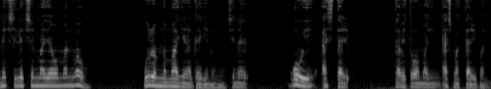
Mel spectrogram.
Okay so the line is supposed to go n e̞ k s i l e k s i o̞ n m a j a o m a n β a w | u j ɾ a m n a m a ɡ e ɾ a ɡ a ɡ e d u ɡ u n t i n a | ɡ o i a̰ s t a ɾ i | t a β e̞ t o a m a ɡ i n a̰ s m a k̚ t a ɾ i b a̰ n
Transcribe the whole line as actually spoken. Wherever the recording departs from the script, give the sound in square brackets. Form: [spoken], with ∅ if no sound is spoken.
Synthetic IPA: n e̞ k s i l e k s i o̞ n m a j a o m a n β a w | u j ɾ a m n a m a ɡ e ɾ a ɡ a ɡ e [n] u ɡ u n [s] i n a | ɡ o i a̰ s t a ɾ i | t a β e̞ t o a m a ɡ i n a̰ s m a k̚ t a ɾ i b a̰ n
